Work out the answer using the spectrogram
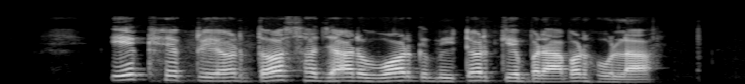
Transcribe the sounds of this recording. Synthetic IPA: eːkheːk̚ʈɾeːjəɾd̪əsɦəd͡ʒaːɾwəɾɡmiːʈəɾkebəɾaːbəɾɦoːlaː

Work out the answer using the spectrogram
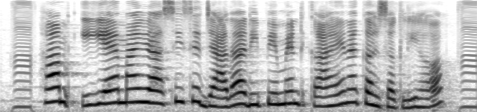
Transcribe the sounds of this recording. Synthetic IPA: hɐmiːeːmaːiɾaːsised͡ʒjaːd̪aɾipeːmẽɳʈkaːɦenakɐɾsɐkliɦɔː

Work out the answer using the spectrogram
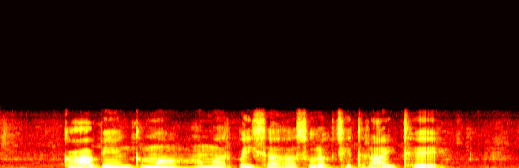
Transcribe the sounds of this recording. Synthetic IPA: kabɛ̃ŋkmeɦəməɾpəɪsaɦsuɾəkt͡ʃʰit̪ɾa̰jt̪ɦɛ

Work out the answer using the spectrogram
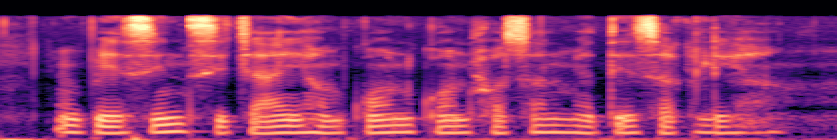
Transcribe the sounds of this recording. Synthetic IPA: beːsinsɪt͡ʃaːiɦəmkɔːnkɔːnpʰəsəlmẽd̪eːsəkliɦɛː

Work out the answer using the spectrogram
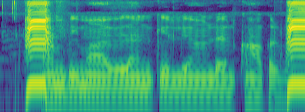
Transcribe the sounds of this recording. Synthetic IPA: ɦəmbimaʋed̪ənkelieɔːnlaɪnkɐɦãkəɾbe

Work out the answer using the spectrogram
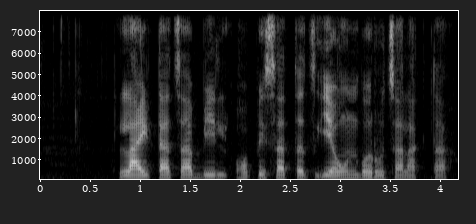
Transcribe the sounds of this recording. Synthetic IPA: laiʈat͡sabilɔfisat̪ət͡sjeuːnbʱəɾut͡salaɡt̪a

